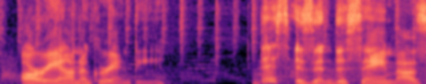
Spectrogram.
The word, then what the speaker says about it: Grande: In fact, it was Ariana's brother, Frankie, who thought that Grande sounded cooler than the actual pronunciation of their last name, Grande. And then my brother was like, we should say Grande, it's so fun to say it, it's funny, it's a funny name.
